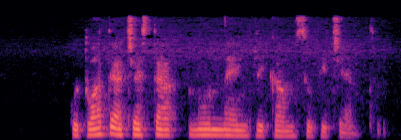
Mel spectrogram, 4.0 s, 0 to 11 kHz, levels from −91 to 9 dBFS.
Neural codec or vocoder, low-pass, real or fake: none; 7.2 kHz; real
